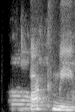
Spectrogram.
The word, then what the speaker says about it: bakmi: I remember also seeing the little stalls along the road and it said, bakmi, bakmi. And then we realized that the K is silent, so it's bami.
